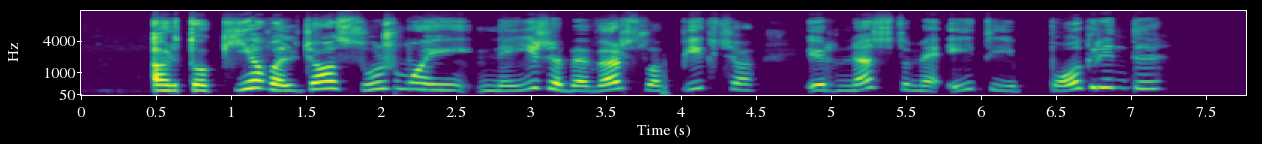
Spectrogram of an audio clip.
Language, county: Lithuanian, Šiauliai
